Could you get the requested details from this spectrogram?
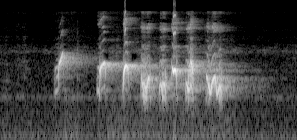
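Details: ["Red-whiskered bulbul, a caged decoy bird singing a 'dok taeng' style rapid three-phrase song used to teach young birds and lure wild ones: a short high whistle, a pause, then a quick run of warbled, bubbling notes."]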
